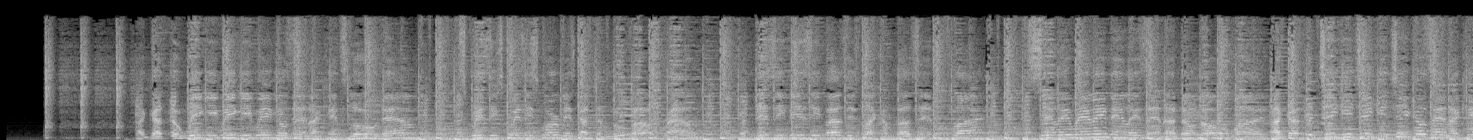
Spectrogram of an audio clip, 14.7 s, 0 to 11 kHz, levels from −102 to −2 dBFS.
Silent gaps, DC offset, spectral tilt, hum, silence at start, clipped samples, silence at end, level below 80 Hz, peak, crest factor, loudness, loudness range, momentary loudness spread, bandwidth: none; under 0.1%; -4.5 dB/octave; none; 0.45 s; under 0.1%; 0 s; -30 dBFS; -2 dBFS; 18 dB; -20 LUFS; 2 LU; 4 LU; 10.5 kHz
